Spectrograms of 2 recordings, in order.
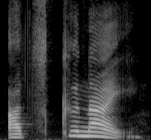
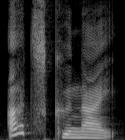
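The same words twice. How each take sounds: First: The pitch does not drop after the first mora. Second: The pitch drops right after the first mora. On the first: "the pitch pattern is different" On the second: "The pitch drops right after the first mora"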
